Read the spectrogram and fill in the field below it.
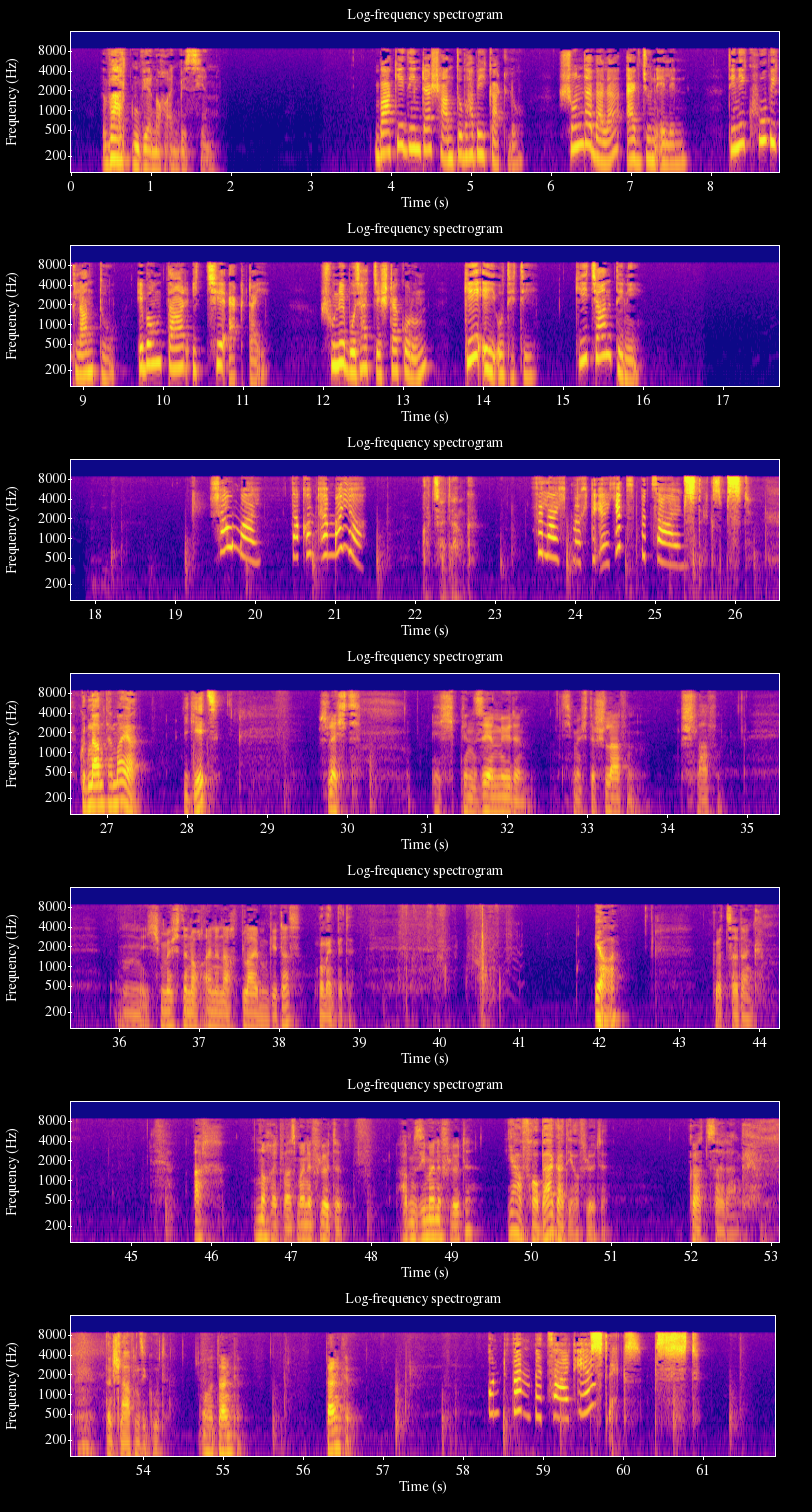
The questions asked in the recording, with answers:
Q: কে এই অতিথি কি চান তিনি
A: হ্যাঁ সত্যিই উনি হলেন হ্যার মায়ার ফিরে এসেছেন প্রথমেই তিনি তার একটি ইচ্ছার কথা জানালেন ঘুমানোর ইচ্ছা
